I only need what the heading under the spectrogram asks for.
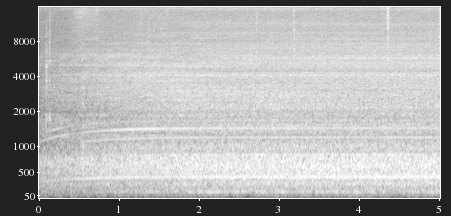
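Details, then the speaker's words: Samsung refrigerator freezer fan running after ice that caught the fan was cleared, with the door button held as if the door were closed. Steady smooth whir with a faint hum and no knocking: normal operation after the fix. "sounds like it's working okay if when we hit this button as if the door is closed"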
